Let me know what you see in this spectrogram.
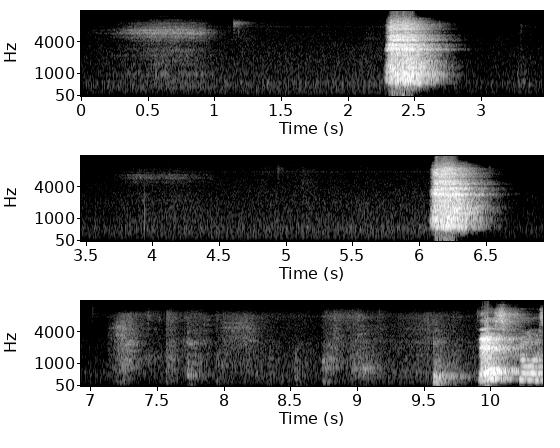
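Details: A respiratory physiotherapist demonstrating a huff for chest clearance: two short, sharp, forceful open-mouthed breaths out, then a cough, to move phlegm to the back of the throat.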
